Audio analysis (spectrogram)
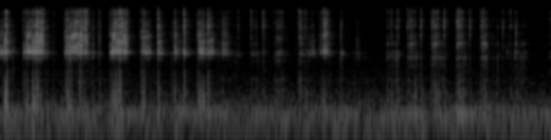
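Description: Long red-painted nails tap rapidly on the top and rim of a round, palm-sized, hollow light blue plastic screw lid that is off its jar. The result is bright, crisp clicking, with dense rattly bursts at first that thin into lighter, uneven taps.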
